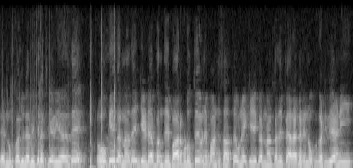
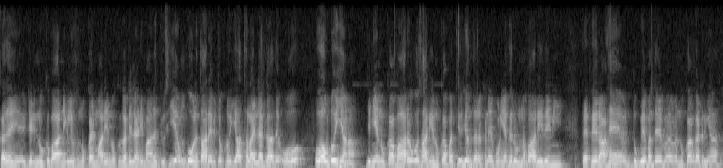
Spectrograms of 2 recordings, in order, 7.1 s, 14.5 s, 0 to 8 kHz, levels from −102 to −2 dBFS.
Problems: none marked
